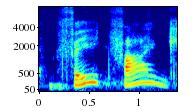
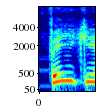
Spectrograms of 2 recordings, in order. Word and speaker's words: Feige: Feige like beige.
